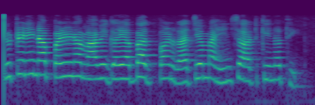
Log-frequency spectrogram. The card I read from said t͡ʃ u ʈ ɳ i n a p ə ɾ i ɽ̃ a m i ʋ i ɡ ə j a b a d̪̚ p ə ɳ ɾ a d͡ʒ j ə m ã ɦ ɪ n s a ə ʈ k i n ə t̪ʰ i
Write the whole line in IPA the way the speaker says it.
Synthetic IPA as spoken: t͡ʃ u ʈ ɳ i n a p ə ɾ i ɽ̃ a m a ʋ i ɡ ə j a b a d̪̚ p ə ɳ ɾ a d͡ʒ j ə m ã ɦ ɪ n s a ə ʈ k i n ə t̪ʰ i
